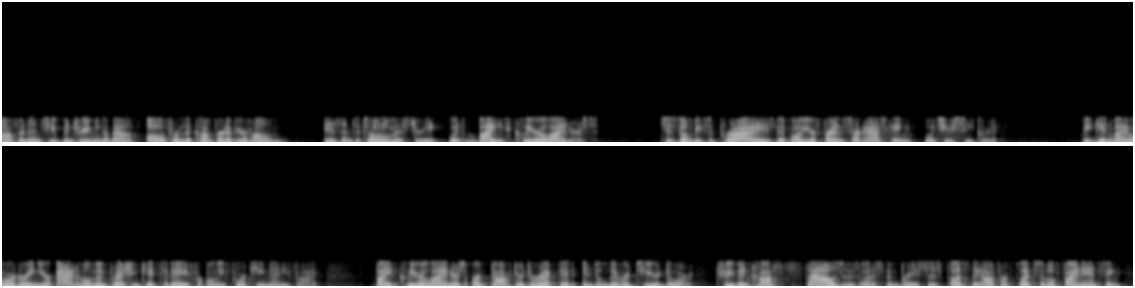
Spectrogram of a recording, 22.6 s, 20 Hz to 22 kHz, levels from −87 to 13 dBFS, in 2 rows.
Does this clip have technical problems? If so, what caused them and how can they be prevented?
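Yes. The whole 23-second speech clip carries plainly audible iLBC codec damage: nothing above about 3.8 kHz survives, and the voice sounds slightly rough and synthetic, since each 20 ms frame's excitation is coded independently at what sounds like 15.2 kbps. Avoid it by recording or sending through a wideband codec instead.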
